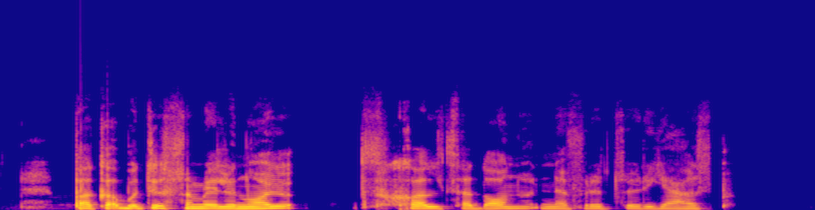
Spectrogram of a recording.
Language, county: Lithuanian, Kaunas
